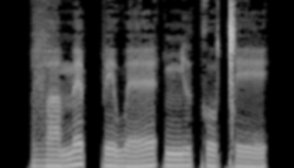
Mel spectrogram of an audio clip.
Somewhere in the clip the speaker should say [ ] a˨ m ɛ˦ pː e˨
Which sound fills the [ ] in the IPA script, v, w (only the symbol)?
v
